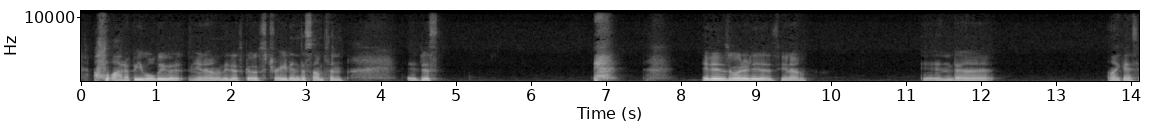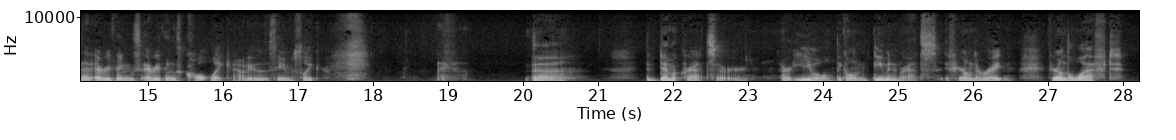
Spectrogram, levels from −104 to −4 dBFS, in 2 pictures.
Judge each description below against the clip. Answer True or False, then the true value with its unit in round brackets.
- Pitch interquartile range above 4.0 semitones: True (4.8 semitones)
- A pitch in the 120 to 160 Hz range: False (110 Hz)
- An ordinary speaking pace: False (120 wpm)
